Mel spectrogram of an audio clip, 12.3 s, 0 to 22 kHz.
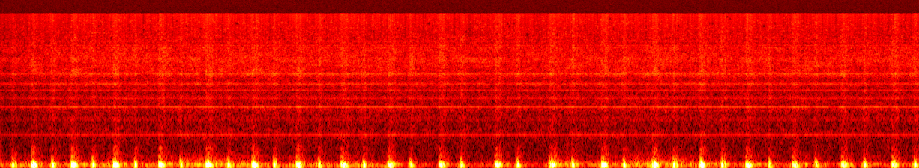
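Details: Fast, strong, deep thumping heartbeat, roughly 95–100 a minute, recorded through a DIY stethoscope right after backflips and bouncing on a trampoline; an intense, quickened, forceful heartbeat after exercise.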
